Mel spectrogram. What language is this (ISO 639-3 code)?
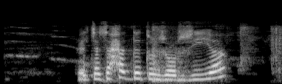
ara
